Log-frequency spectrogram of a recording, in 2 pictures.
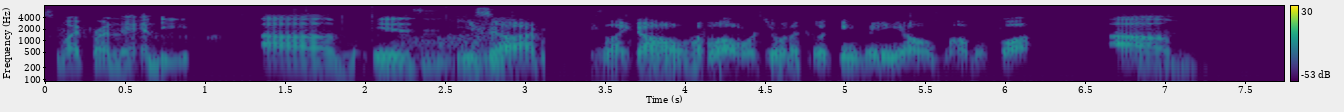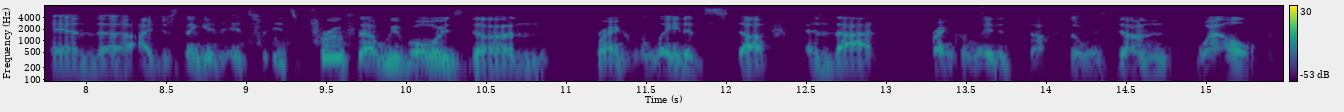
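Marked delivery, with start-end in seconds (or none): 3.7-7.0 put-on voice, creaky and rough. Retelling a prank video with a friend: imitating Andy's prank voice. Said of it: "my friend is doing a prank voice".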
